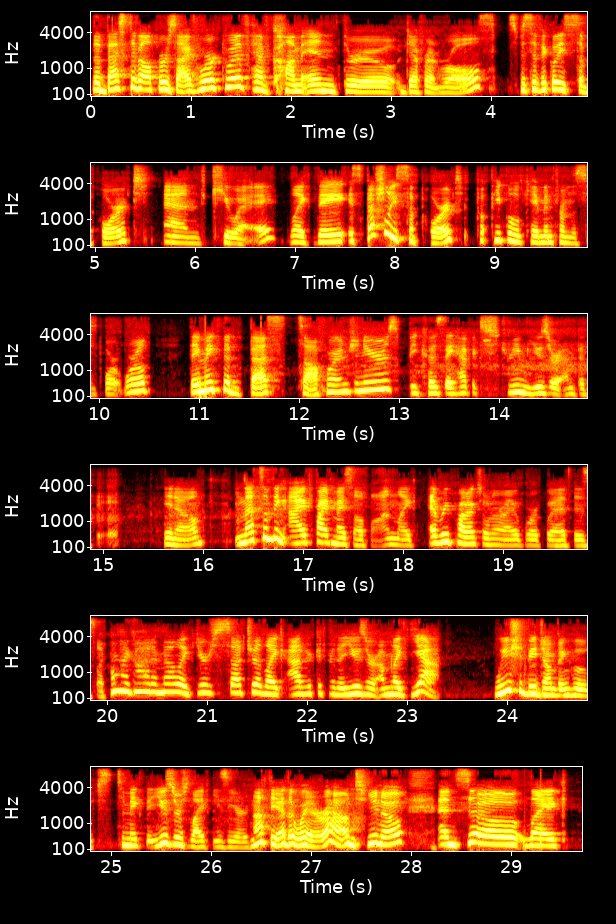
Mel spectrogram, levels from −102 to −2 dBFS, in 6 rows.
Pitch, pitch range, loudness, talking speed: 200 Hz, 170-235 Hz, -17 LUFS, 190 wpm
